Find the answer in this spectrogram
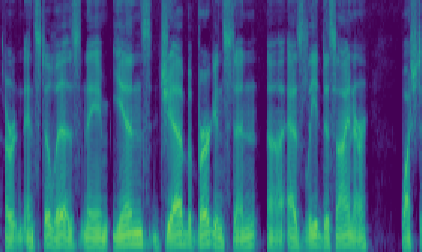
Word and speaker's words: Jeb: still is, named Jens Jeb Bergensten as lead designer. Watched a few interviews with this guy. Mm-hmm. Is it pronounced Jens? It's definitely Jens, but it's also Jeb and not Yeb.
